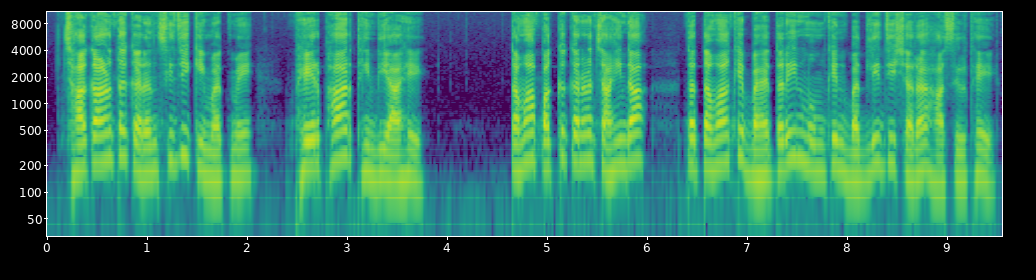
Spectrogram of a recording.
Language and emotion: Sindhi, neutral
